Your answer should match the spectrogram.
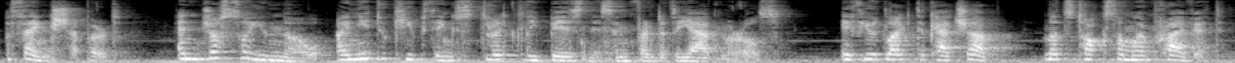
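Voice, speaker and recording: A woman's voice: a little high, animated, normal speed, faint music behind. An actress voicing a young female alien admiral, earnest and self-doubting, through a helmet filter in a video game. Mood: earnest, guarded. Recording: roomy, faint ambient noise.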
